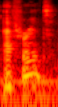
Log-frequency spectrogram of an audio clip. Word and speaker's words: efferent: efferent little side note the correct way to pronounce this is afferent and efferent many instructors will just say a farad's and efferent to avoid any type of confusion all right so we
